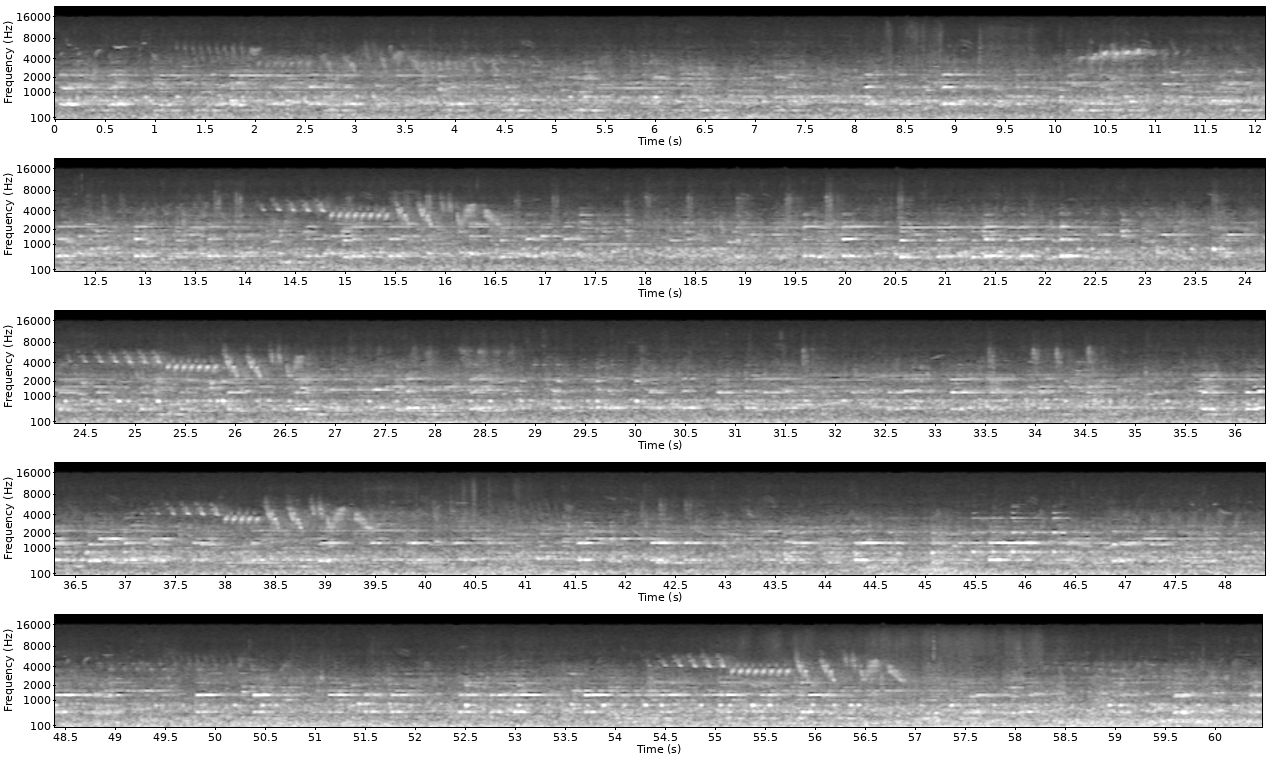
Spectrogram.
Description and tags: Several different Cowbells recorded outdoor, Birds chirping, countryside athmosphere. Recorded with a Sony-Fieldrecorder, built-in microphones. Mörlialp, Switzerland,
Athmosphere, Bird, Cowbell, Nature, Outdoor, countryside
